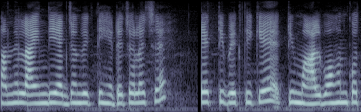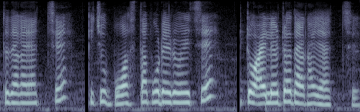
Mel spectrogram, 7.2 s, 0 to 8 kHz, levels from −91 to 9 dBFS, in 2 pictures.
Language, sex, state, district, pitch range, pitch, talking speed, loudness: Bengali, female, West Bengal, Malda, 245-275 Hz, 255 Hz, 190 wpm, -18 LUFS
